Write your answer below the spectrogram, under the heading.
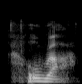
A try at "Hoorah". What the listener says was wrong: Hoorah, not who. It's not who, homies.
